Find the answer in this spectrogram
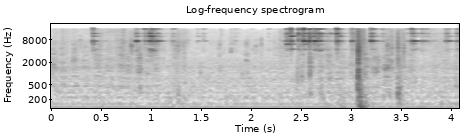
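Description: A pet dog panting softly. A short run of clicks and knocks comes about two and a half seconds in, with one sharp knock just after three seconds, the loudest sound here.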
